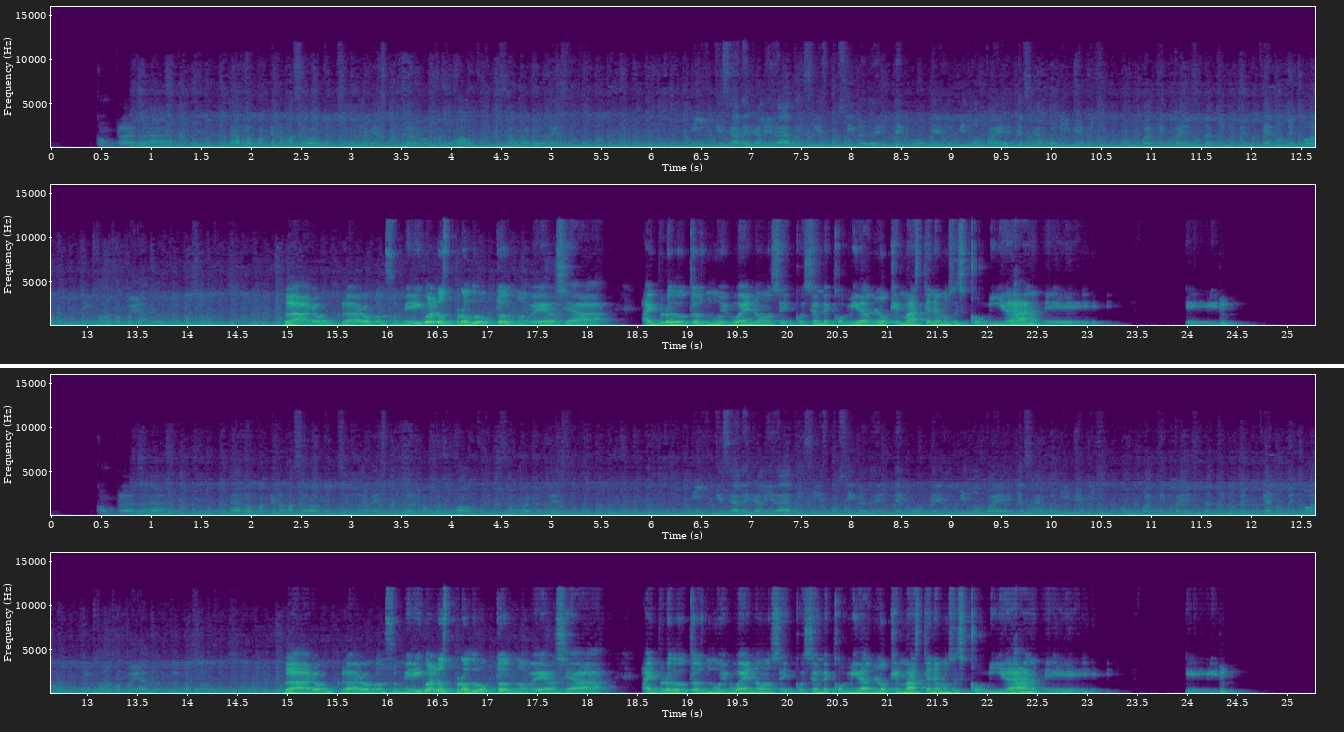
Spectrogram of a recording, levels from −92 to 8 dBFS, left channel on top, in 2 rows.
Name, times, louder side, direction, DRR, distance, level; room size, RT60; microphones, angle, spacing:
voice 1, 0.5-1.3 1.7-5.2 6.4-14.5, equal, 70° left, 0 dB, 5.1 m, -44 dB
sound 1, 0.8-17.8, left 1 dB, 45° left, 1.8 m, -42 dB
voice 2, 15.0-18.2 18.6-23.1 24.0-24.4, equal, ahead, 5 dB, 1.8 m, -25 dB
16.5 x 6.9 x 3.2 m, 0.39 s
head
